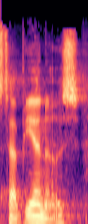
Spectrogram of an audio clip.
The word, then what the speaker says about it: tapeinos: T-A-P-E-I-N-O-S, tapianos.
